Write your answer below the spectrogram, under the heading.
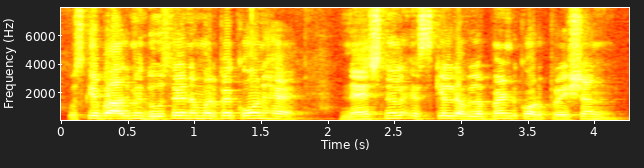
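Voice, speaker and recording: A man's voice: high-pitched, steady tone, moderate pace, a little mellow. A man with an Indian accent teaching an online exam-prep lecture, explaining step by step and checking in with constant rhetorical questions.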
